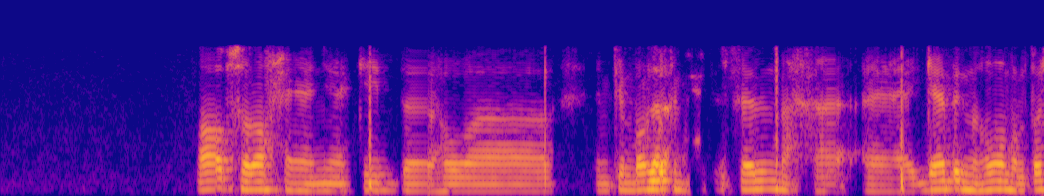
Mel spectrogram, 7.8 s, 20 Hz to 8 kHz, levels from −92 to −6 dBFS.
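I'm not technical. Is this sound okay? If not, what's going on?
No. Several separate problems can be heard in this speech.

Throughout, the voice sounds thin, a little rough and slightly robotic, like an old phone line. That comes from the iLBC codec, a compression method for internet calls that keeps nothing above 4 kHz. It rebuilds the voice in 30 ms chunks, each coded on its own, which leaves a plainly audible synthetic edge on every sound.

At 1.55 to 1.62 s, 3.08 to 3.21 s and 6.21 to 6.28 s the voice briefly turns into a held, buzzy, slightly breathy tone. These are lost iLBC frames. Pieces of the call went missing, 60 ms in the first and last cases and 120 ms in the middle one, and the decoder filled each gap by repeating the last bit of voice mixed with noise. Normal speech returns right away.

Sharp clicks jump out on top of the voice at 2.77 to 2.79 s, 4.08 to 4.11 s, 5.82 to 5.84 s and 6.76 to 6.78 s. 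Each is a single loud pop, most likely a sudden electrical spike from something like a plug, a switch, static or a driver hiccup. The voice carries on underneath each one.

From 5.12 to 5.42 s the voice suddenly drops away almost to nothing for about a third of a second. This is speech suppressed in double talk. The likely cause is that both people spoke at once, and the call's echo-removal system couldn't tell this speaker apart from the echo of the other person, so it turned the voice down until the overlap passed.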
